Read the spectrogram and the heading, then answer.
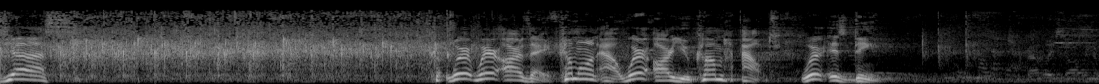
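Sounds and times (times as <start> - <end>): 
speech: 0.0 - 0.9, 4.3 - 8.9
crowd clapping: 0.0 - 5.9.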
